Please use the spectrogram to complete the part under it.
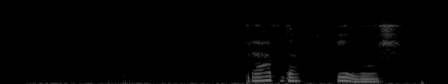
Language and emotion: Russian, sad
